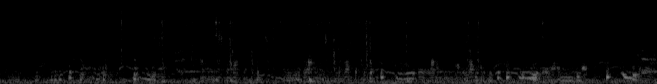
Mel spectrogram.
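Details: Kept pigeons cooing: low, throaty, rolling coos rise and fall in overlapping bursts, several birds calling against a steady background rustle and occasional soft clicks.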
